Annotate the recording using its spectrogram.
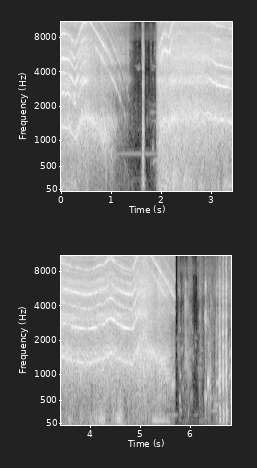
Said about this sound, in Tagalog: centeran ko lang yan ng ating uh, drill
